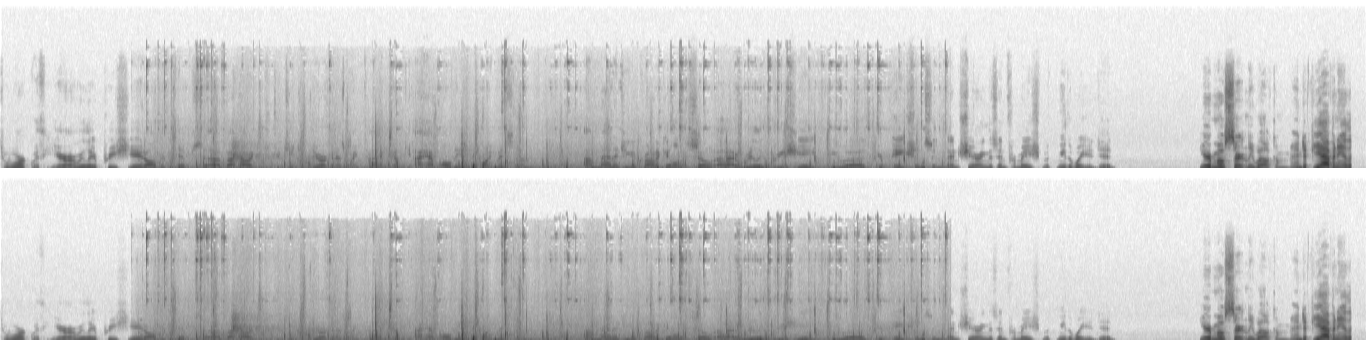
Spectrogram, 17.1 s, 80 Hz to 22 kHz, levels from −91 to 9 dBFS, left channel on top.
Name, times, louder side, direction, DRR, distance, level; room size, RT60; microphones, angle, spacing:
voice 1, 0.0-13.9, left 2 dB, 60° left, 6.1 m, -35 dB
sound 1, 1.6-11.9, right 1 dB, 20° right, 1.3 m, -32 dB
voice 2, 15.0-16.9, left 2 dB, 15° left, 1.1 m, -26 dB
head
